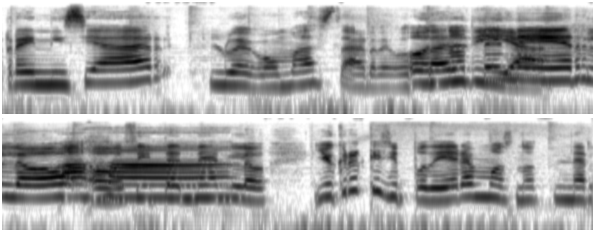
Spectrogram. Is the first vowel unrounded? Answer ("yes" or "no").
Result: yes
